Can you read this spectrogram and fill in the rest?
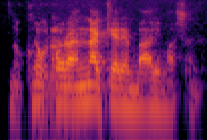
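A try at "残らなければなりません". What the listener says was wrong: Narimasen with an N. Narimasen.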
